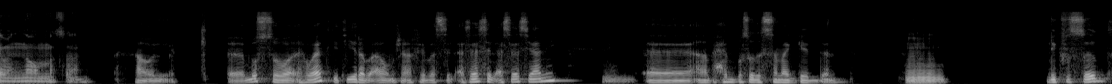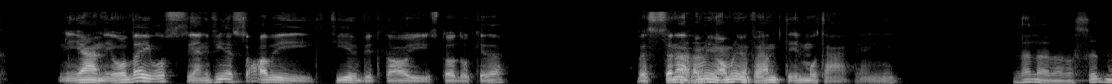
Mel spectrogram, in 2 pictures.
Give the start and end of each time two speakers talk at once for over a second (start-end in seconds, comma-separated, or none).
none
